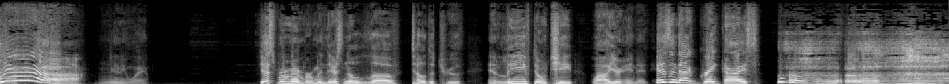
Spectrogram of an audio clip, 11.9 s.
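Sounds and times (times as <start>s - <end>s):
man yawning: 0.0s - 1.0s, 9.8s - 11.8s
speech: 3.2s - 11.8s.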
